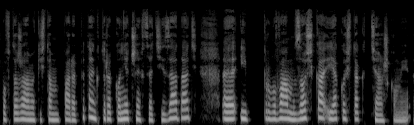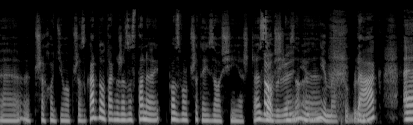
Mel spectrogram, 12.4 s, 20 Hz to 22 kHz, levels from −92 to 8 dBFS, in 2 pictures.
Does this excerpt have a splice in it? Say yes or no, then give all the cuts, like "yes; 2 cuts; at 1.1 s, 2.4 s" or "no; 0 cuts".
no; 0 cuts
